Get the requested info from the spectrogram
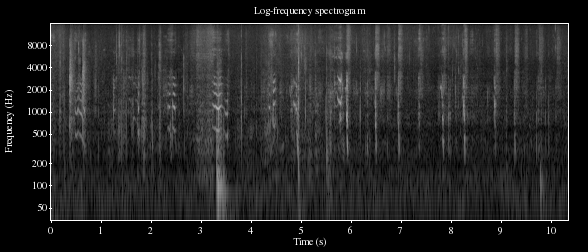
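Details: Young puppies of the dog Sani, 9.9.2016, eyes just opened and becoming more active: a thin high squeaky whine rises mid-recording, a second follows later, amid frequent rustling, knocking and shuffling movement noises.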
